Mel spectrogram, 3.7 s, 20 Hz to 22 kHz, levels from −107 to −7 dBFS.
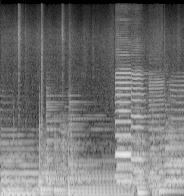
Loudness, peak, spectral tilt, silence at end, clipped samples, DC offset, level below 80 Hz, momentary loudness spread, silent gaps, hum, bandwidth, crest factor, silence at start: -24 LUFS; -6 dBFS; -6 dB/octave; 0 s; under 0.1%; under 0.1%; -32 dBFS; 10 LU; none; none; over 20 kHz; 18 dB; 0 s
